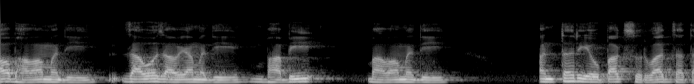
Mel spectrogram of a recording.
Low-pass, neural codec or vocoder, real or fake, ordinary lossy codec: none; none; real; none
